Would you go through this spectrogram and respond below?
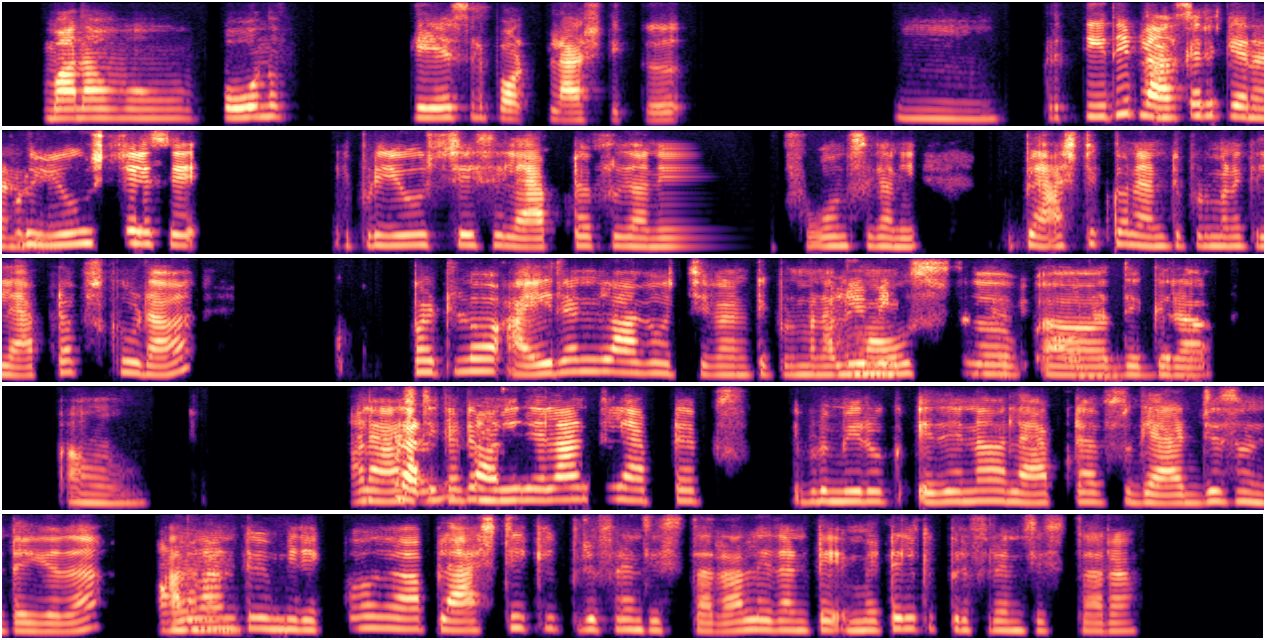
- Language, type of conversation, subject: Telugu, podcast, ప్లాస్టిక్ వినియోగాన్ని తగ్గించడానికి సరళమైన మార్గాలు ఏవైనా ఉన్నాయా?
- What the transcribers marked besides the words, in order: in English: "యూజ్"; in English: "యూజ్"; in English: "ల్యాప్‌టా‌ప్స్"; in English: "ఫోన్స్"; in English: "ల్యాప్‌టా‌ప్స్"; in English: "ఐరన్"; in English: "అల్యూమినియం"; in English: "ల్యాప్‌టా‌ప్స్?"; in English: "ల్యాప్‌టా‌ప్స్ గ్యాడ్జెట్స్"; in English: "ప్లాస్టిక్‌కి ప్రిఫరెన్స్"; in English: "మెటల్‌కి ప్రిఫరెన్స్"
